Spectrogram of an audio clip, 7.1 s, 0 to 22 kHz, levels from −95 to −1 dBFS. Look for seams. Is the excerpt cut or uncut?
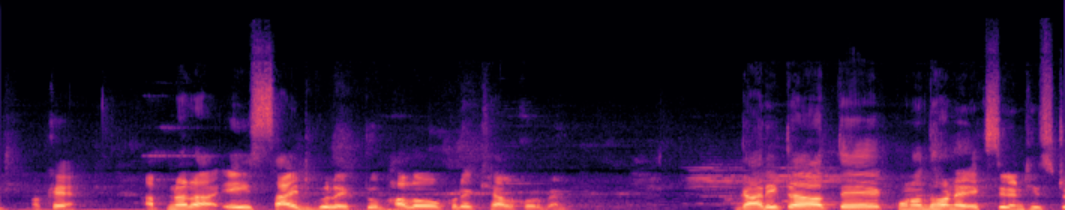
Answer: uncut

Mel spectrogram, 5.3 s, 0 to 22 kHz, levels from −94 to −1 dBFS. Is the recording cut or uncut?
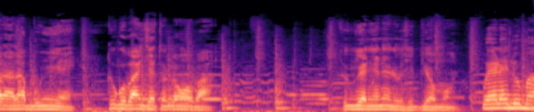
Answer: uncut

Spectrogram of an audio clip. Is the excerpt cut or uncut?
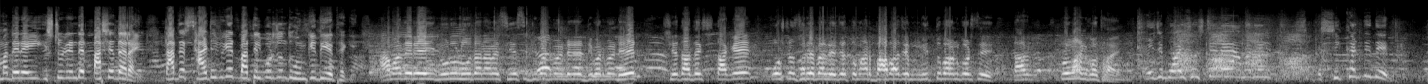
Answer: cut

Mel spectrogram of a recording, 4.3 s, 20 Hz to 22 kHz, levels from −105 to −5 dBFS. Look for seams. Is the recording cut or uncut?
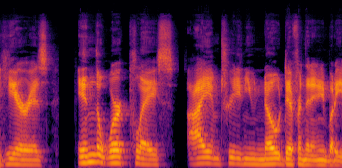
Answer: uncut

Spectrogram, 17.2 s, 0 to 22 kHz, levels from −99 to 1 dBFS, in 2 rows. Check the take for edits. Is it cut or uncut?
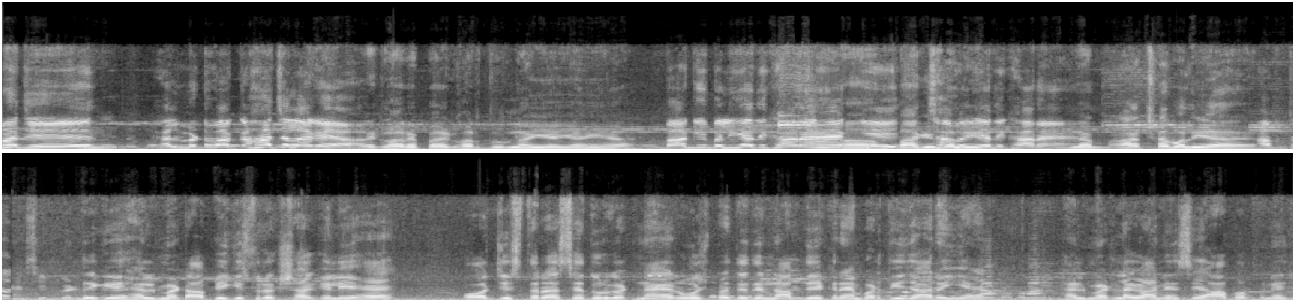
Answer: cut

